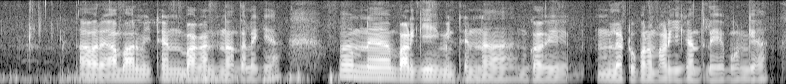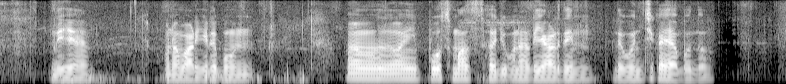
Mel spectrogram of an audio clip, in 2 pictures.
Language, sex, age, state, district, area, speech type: Santali, male, 18-30, West Bengal, Purba Bardhaman, rural, spontaneous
